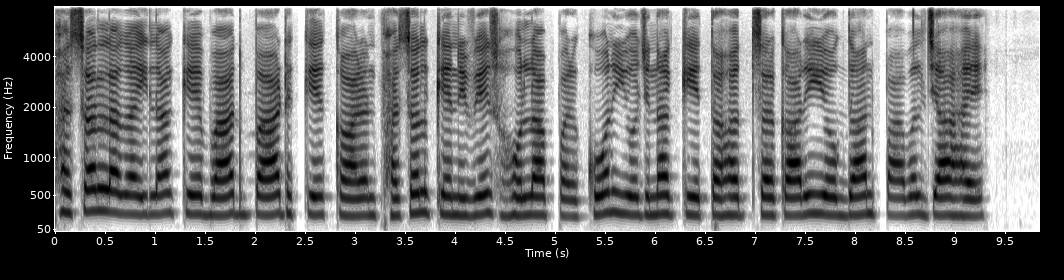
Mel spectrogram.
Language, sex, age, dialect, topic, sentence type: Magahi, female, 18-24, Southern, agriculture, question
